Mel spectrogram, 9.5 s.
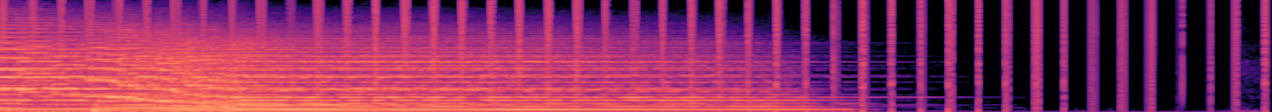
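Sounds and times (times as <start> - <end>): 
sad song: 0.0 - 6.3.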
